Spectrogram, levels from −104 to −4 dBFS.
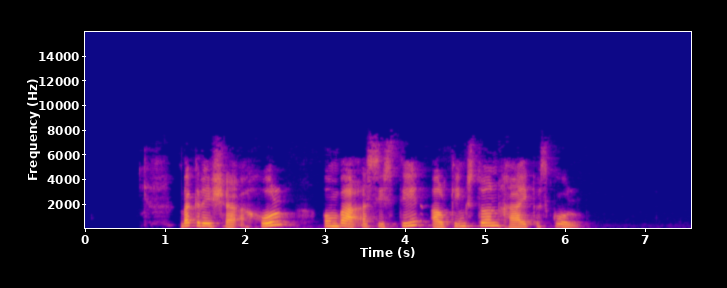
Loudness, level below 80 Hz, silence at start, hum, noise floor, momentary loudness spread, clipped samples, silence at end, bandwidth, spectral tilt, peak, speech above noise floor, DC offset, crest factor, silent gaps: -29 LUFS; -76 dBFS; 1.2 s; none; -89 dBFS; 12 LU; under 0.1%; 1.45 s; 7.4 kHz; -5.5 dB/octave; -8 dBFS; 60 dB; under 0.1%; 22 dB; none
